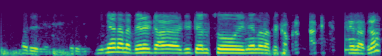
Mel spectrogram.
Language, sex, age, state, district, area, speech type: Kannada, male, 30-45, Karnataka, Kolar, rural, conversation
